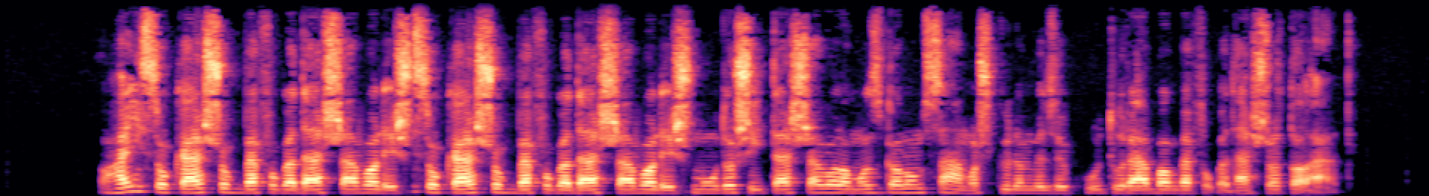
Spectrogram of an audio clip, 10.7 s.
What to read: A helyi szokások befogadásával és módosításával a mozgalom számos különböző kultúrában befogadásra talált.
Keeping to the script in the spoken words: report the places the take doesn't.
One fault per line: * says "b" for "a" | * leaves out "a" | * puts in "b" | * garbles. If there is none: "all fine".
* puts in "szokások befogadásával és"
